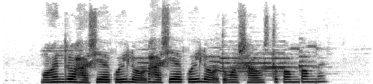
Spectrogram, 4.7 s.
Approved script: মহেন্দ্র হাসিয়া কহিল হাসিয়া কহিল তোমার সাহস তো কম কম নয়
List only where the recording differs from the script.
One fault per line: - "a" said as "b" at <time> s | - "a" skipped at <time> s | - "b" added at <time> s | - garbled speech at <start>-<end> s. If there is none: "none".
none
